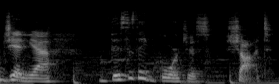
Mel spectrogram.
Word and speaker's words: Genya: pronounced jinya i was calling her genya for the longest time it was pronounced jenya this is a gorgeous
